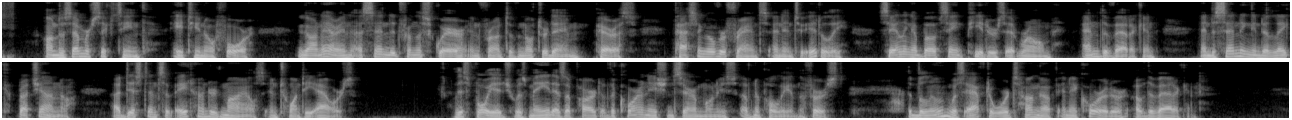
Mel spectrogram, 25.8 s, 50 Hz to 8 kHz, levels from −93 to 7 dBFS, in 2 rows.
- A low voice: Yes, low, 105 Hz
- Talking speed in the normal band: Yes, average, 160 wpm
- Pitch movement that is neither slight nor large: Yes, average, 4.6 semitones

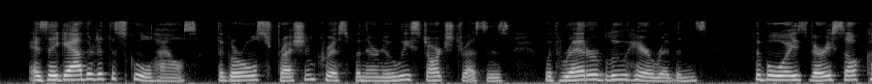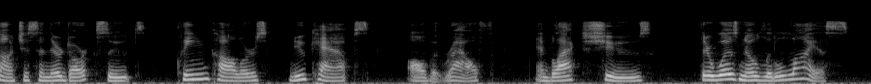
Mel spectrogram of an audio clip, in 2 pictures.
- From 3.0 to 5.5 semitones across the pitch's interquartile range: Yes, average, 3.8 semitones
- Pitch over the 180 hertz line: Yes, high, 190 Hz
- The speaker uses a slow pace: No, average, 160 wpm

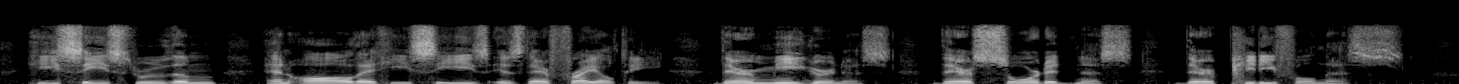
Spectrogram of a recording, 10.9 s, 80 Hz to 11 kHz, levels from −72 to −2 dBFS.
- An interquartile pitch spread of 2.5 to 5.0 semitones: No, wide, 5.4 semitones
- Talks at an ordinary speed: No, slow, 100 wpm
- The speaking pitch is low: Yes, low, 125 Hz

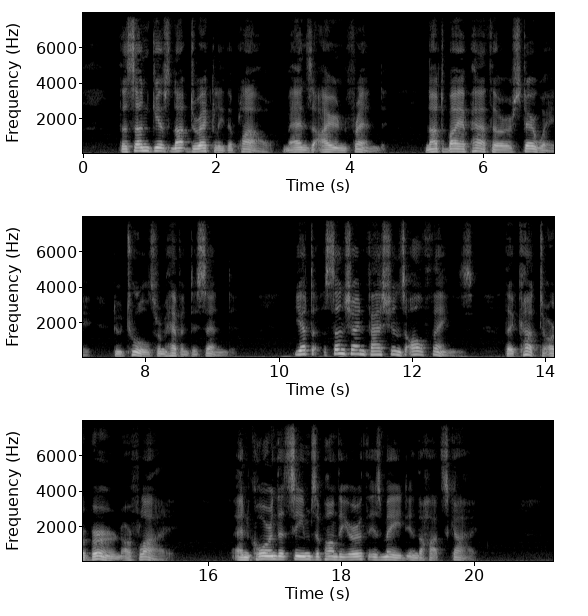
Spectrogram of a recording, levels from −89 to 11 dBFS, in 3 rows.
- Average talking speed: No, slow, 125 wpm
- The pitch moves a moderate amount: No, wide, 6.0 semitones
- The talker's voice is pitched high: No, low, 135 Hz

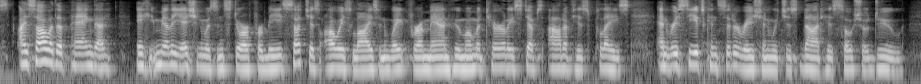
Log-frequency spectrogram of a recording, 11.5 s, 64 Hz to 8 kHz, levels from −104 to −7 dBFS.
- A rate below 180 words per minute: No, average, 200 wpm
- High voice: No, medium, 155 Hz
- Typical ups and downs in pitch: No, narrow, 2.2 semitones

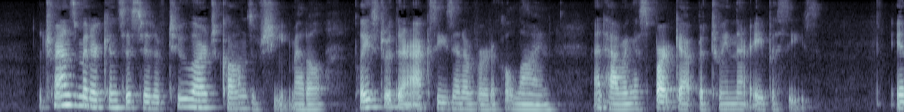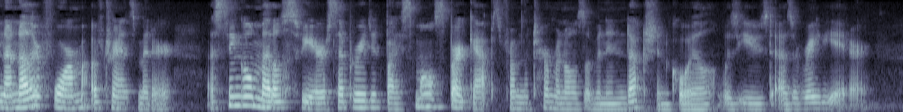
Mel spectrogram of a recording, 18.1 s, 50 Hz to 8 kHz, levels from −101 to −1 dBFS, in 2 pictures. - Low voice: No, medium, 155 Hz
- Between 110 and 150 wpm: No, average, 175 wpm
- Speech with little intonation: No, average, 3.8 semitones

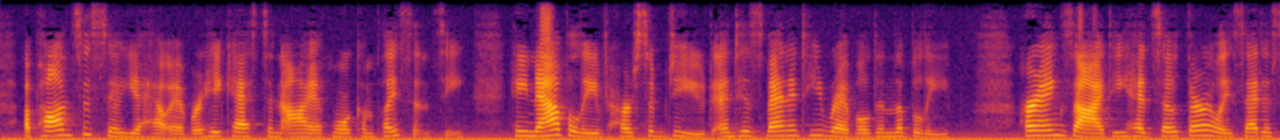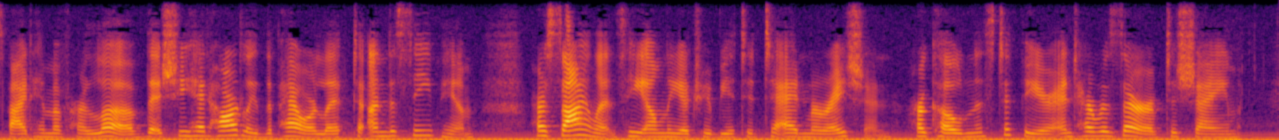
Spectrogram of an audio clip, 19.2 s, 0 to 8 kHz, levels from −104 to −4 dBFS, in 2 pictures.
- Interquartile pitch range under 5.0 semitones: No, wide, 5.4 semitones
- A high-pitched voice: Yes, high, 220 Hz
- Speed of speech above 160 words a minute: Yes, average, 180 wpm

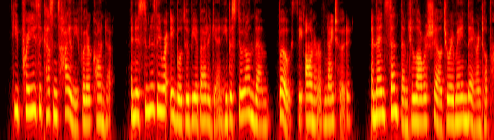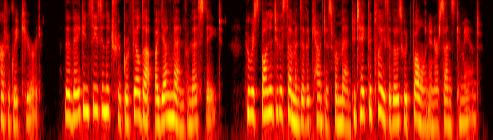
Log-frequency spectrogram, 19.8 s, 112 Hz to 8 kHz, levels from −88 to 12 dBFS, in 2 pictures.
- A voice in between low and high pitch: No, high, 205 Hz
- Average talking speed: No, fast, 235 wpm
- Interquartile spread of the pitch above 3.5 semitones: Yes, average, 4.1 semitones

